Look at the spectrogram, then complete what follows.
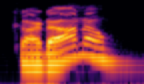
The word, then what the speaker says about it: Cardano: do with cardon am i saying it right cardano cardano yeah okay is there okay so first off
